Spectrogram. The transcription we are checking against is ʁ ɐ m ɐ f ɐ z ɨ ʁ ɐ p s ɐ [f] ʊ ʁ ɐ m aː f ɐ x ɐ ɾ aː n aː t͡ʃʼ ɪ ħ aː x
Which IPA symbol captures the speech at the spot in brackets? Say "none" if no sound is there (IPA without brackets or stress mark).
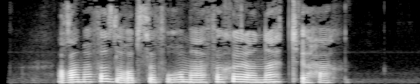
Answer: f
